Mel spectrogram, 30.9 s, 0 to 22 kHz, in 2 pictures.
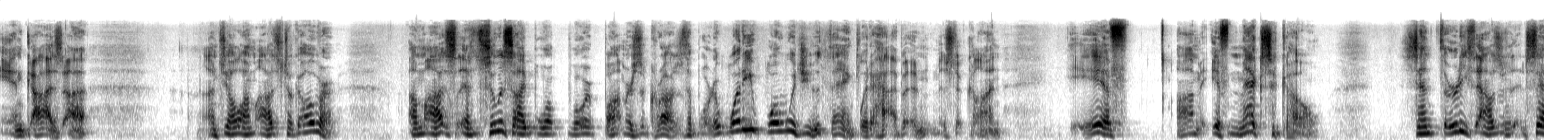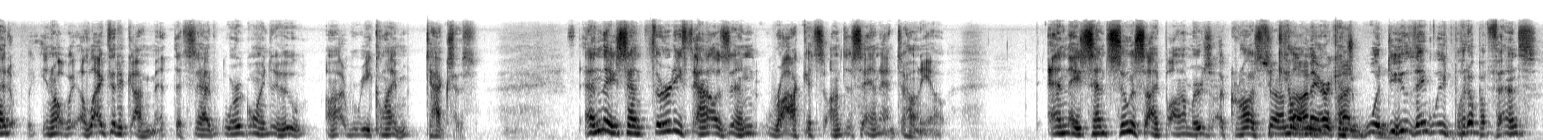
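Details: Spasmodic dysphonia in an adult male whose voice was strong until age 42, following a neurological injury in 1996; he attributes his voice to the brain sending wrong signals to the vocal cords, not to the vocal cords themselves.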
